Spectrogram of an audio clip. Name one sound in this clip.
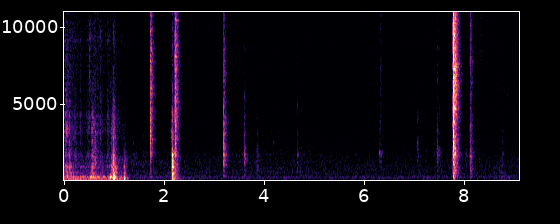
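A record player's tone arm clicks and clunks as it lifts and returns to rest.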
